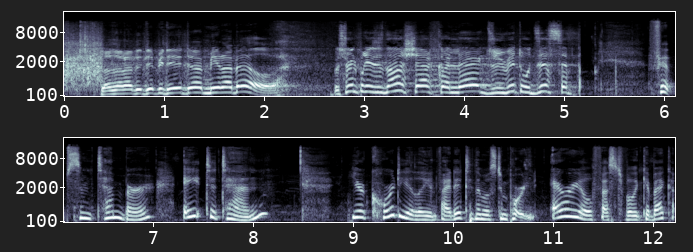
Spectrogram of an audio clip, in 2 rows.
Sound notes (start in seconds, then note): 0.0 some Applause; 8.9 speaking French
